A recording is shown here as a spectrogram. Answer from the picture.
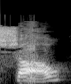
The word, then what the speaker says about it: shav: So therefore, the word shav, to lie, was really pronounced shaw, and shoah, which means destroyed, are really very similar in sound.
